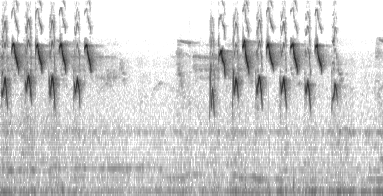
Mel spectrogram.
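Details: Cinereous tit singing as a training recording for caged songbirds: two bursts of clear, high two-note whistled phrases, each repeated about six times in quick even rhythm, separated by a short silence.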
